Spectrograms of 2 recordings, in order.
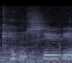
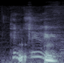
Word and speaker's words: kintsugi: Well, maybe it's a bit like, I can never remember exactly how to pronounce it. Like kintsugi or something. I know what you mean. Yeah, kintsugi.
